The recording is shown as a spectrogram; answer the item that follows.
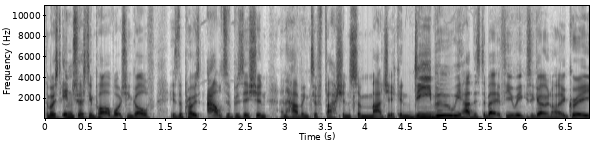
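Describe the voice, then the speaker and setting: A man talks at a very fast pace with a British accent and ordinary pitch variation. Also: medium pitch for a man, hardly any pauses. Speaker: podcast co-host. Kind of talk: casual chat.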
